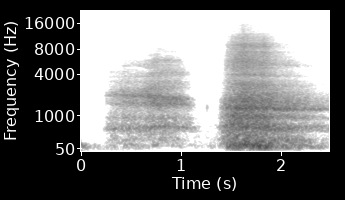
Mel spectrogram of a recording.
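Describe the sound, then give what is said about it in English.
A person takes a deep breath: a long, airy inhale, a brief pause, then a fuller, louder exhale, heard alone without talk. “Deep breath.”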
